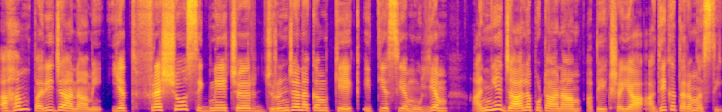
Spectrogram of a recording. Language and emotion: Sanskrit, neutral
